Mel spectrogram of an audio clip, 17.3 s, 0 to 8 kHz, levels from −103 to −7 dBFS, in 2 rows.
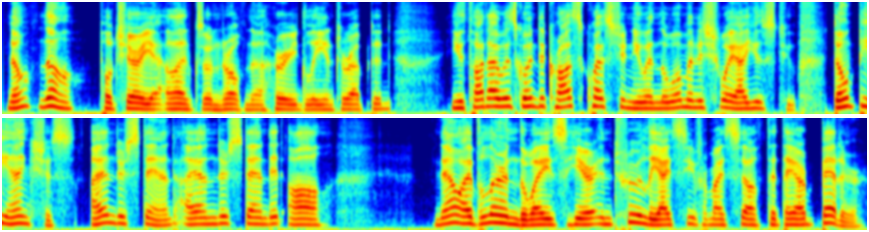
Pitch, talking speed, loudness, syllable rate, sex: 165 Hz, 165 wpm, -18 LUFS, 4.9 syllables/s, male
